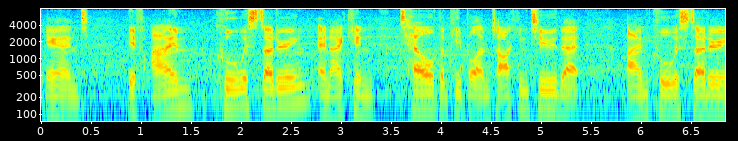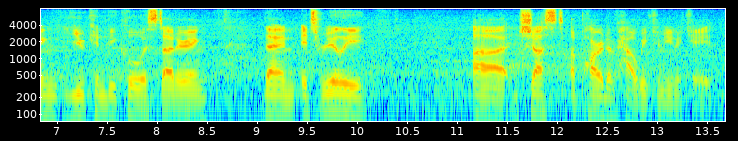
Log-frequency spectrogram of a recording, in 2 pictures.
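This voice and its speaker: A man's voice: lowish voice, normal speed. A young man who stutters, telling his personal story in an earnest, open way, with frequent repeated sounds, broken-off words and many fillers. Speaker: interviewee. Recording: noticeable outdoor background noise.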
